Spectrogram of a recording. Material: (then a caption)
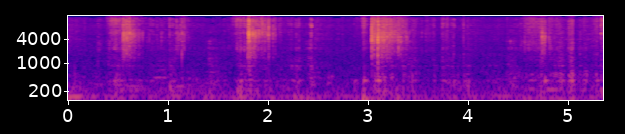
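Soap. A chunky white block of dried, chalky soap is held in fingertips with dark painted nails while a thin metal tool is pressed in and scraped across its crumbly surface, carving it so powder falls off. The result is quiet, bright, dry scratching and crunching with several sharper crisp scrapes standing out.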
